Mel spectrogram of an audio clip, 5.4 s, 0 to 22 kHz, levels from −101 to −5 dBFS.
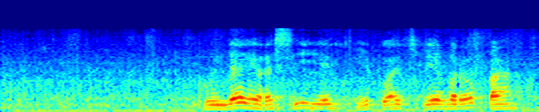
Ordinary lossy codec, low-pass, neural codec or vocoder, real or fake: none; none; codec, 16 kHz, 4 kbps, FreqCodec, smaller model; fake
